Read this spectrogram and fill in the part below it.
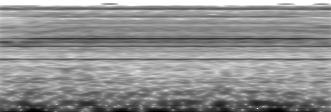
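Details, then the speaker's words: Aiwa cassette player motor running: thin steady whine, constant pitch, no wavering, scraping or grinding; motor loudness judged normal for these devices, slightly quieter in the other direction, maybe due to belt tension. "You can also hear that screaming of the motor. Yeah. Yeah. and so I actually not very understand what what it could be wrong with with this one because for me it sounds quite normal you know"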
